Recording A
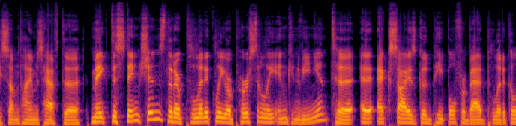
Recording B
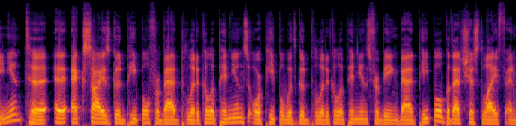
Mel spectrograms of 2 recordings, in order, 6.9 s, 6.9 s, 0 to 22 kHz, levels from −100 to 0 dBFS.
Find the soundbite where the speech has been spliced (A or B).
A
